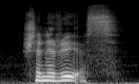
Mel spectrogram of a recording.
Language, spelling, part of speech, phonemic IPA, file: Swedish, generös, adjective, /ɧɛnɛˈrøːs/, Sv-generös.ogg
- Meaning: generous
